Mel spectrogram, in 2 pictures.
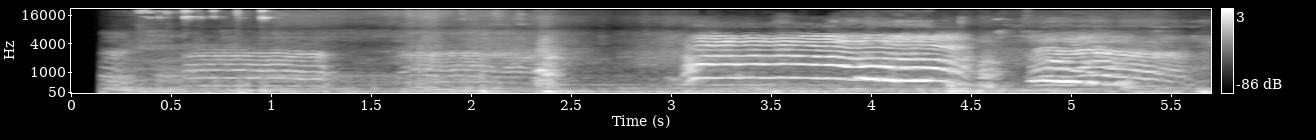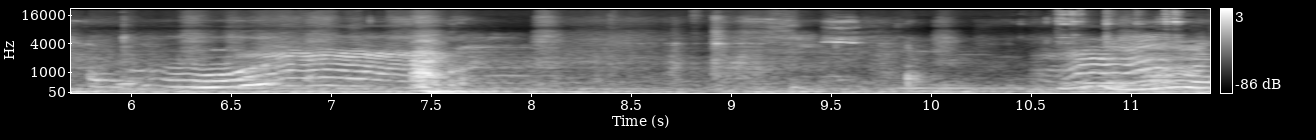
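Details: Female Rottweiler puppy in Parthapghar, giving a series of drawn-out, tonal whining cries that rise and fall in pitch, several over eleven seconds, with a faint room background between calls.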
